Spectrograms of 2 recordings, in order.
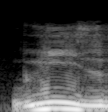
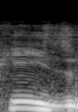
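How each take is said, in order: First: It starts with a plain w, no h sound. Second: It starts with a breathy h before the w. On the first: "H는 잘 발음을 안 하고 wheeze 그렇게 발음해도 되고" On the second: "wheeze 그래도 되는데"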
